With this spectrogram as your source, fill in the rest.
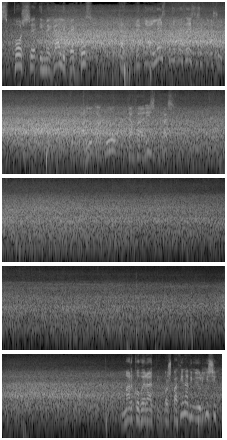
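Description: A large stadium crowd roars, swelling loudly and then slowly fading.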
